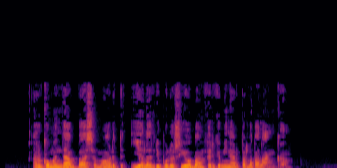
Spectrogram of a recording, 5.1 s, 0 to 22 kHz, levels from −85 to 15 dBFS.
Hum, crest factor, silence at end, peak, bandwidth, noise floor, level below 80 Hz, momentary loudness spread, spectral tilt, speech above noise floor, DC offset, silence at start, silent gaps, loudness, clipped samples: none; 20 dB; 0.75 s; -2 dBFS; 11.5 kHz; -73 dBFS; -56 dBFS; 9 LU; -7 dB/octave; 53 dB; under 0.1%; 0.5 s; none; -21 LUFS; under 0.1%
